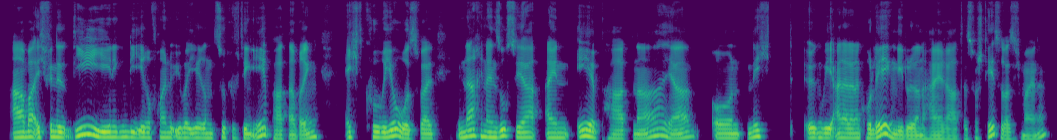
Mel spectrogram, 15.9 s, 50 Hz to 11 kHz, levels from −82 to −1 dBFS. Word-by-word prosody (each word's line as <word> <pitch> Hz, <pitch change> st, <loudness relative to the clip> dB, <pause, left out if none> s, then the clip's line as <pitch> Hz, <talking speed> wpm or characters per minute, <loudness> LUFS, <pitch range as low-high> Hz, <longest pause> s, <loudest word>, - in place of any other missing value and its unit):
aber 120 Hz, +3 st, +2 dB
ich 120 Hz, +1 st, -1 dB
finde 125 Hz, -3 st, +4 dB
diejenigen, 125 Hz, -8 st, +4 dB
die 120 Hz, -3 st, +2 dB
ihre 115 Hz, -2 st, +1 dB
Freunde 115 Hz, 0 st, -3 dB
über 110 Hz, 0 st, +1 dB
ihren 105 Hz, -1 st, 0 dB
zukünftigen 100 Hz, -1 st, -3 dB
Ehepartner 90 Hz, -, -2 dB
bringen, 110 Hz, +11 st, -1 dB, 0.3 s
echt 120 Hz, +1 st, -5 dB
kurios, 120 Hz, -5 st, +2 dB
weil 100 Hz, -1 st, -1 dB, 0.3 s
im 110 Hz, -, -2 dB
Nachhinein 135 Hz, -4 st, +2 dB
suchst 150 Hz, +3 st, +1 dB
du -, -, +2 dB
ja 115 Hz, 0 st, 0 dB
einen 110 Hz, -1 st, -2 dB
Ehepartner, 105 Hz, +1 st, 0 dB
ja? 105 Hz, +7 st, -2 dB, 0.2 s
Und 105 Hz, -1 st, -1 dB
nicht 140 Hz, +5 st, -1 dB, 0.5 s
irgendwie 110 Hz, -1 st, +2 dB
einer 110 Hz, +1 st, -1 dB
deiner 105 Hz, 0 st, 0 dB
Kollegen 110 Hz, -, +3 dB
die 90 Hz, -2 st, 0 dB
du 85 Hz, -, 0 dB
dann 80 Hz, -1 st, -2 dB
heiratest. 80 Hz, -2 st, -5 dB
Verstehst 130 Hz, -, -2 dB
du, -, -, -1 dB
was 80 Hz, -1 st, -4 dB
ich 80 Hz, -, -21 dB
meine? 80 Hz, -, -5 dB
110 Hz, 145 wpm, -20 LUFS, 95-125 Hz, 0.5 s, finde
